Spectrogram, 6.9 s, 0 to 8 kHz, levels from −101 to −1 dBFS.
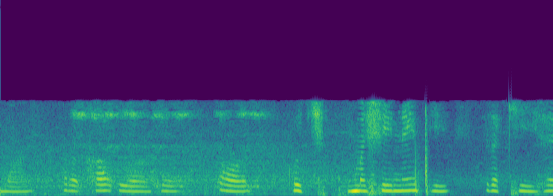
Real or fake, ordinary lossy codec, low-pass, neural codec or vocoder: fake; AAC, 16 kbps; 7.2 kHz; codec, 16 kHz in and 24 kHz out, 1 kbps, XY-Tokenizer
